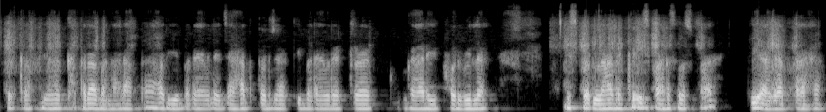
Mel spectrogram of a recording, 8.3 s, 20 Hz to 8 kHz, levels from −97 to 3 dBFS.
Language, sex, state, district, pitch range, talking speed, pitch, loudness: Hindi, male, Bihar, Gaya, 115-125 Hz, 195 wpm, 120 Hz, -18 LUFS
